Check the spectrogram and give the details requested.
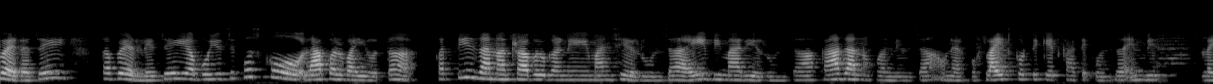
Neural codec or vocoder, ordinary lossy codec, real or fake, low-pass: none; none; real; 5.4 kHz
